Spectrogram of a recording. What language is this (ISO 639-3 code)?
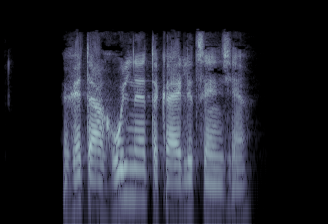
bel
